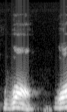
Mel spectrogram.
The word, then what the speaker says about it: vent: For example जैसे CENT, तो इसको पढ़ते हम सौ, क्योंकि टी साइलेंट होता है तो सौ हो गया, सौ मिस होता है 100। एंड VENT, वॉ मिस होता है विंड।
